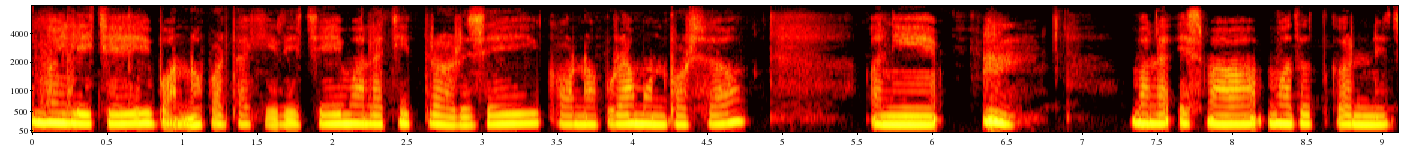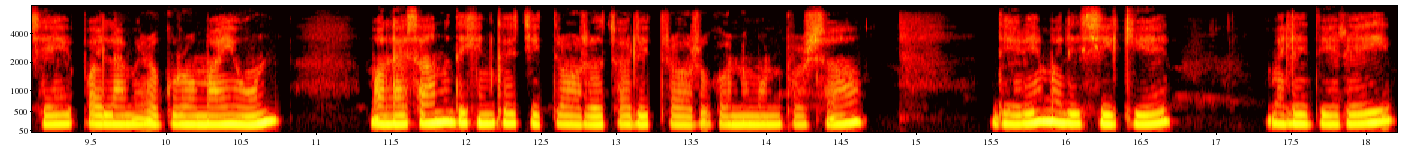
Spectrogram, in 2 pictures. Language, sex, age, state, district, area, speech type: Nepali, female, 18-30, West Bengal, Darjeeling, rural, spontaneous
